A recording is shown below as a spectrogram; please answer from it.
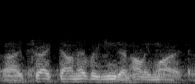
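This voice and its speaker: A man's voice: mid-range voice, fairly even intonation, fast talker, close to an everyday voice. A man playing a matter-of-fact, nagging American police detective in an old radio drama, blunt and casual. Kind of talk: 1950s radio crime drama acting. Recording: muffled, noisy vintage radio broadcast.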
